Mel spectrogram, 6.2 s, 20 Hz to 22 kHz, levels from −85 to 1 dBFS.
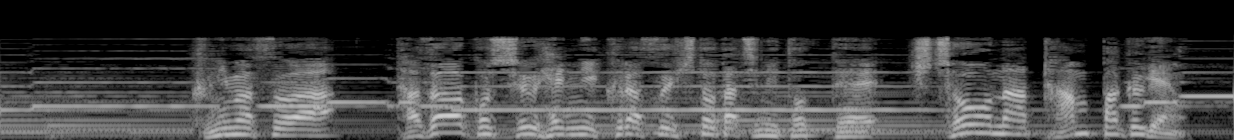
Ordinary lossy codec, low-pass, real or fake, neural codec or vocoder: none; 7.2 kHz; real; none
